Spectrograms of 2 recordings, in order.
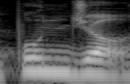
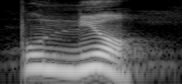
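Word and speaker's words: পুণ্য: But in this Punyo, we don't say Punjo, no. Punyo, Punno, Oranno.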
